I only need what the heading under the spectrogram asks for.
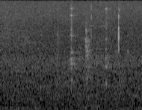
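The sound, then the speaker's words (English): A clock ticks in a short run of light, crisp clicks, about four in quick succession, quiet against a faint background hiss with no voices. “We've all got magic watches, and we like double tap the face or something, and a big CGI clock appears behind us, and yes.”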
